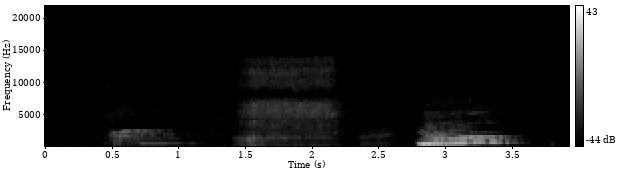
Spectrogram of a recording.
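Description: A house cat gives two distinct, close meows, the second louder and longer, with a short breathy hiss-like sound in between and silence around them.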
